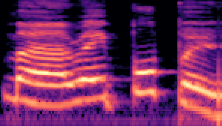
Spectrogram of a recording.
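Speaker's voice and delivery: high, slow, loud fake Cockney; mock Cockney accent. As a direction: stretch it out in bad Cockney. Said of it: "his outstanding Cockney accent".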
